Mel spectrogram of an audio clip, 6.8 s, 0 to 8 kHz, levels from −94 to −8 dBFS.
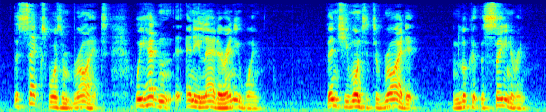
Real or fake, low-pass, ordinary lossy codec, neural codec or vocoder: real; 7.2 kHz; MP3, 48 kbps; none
